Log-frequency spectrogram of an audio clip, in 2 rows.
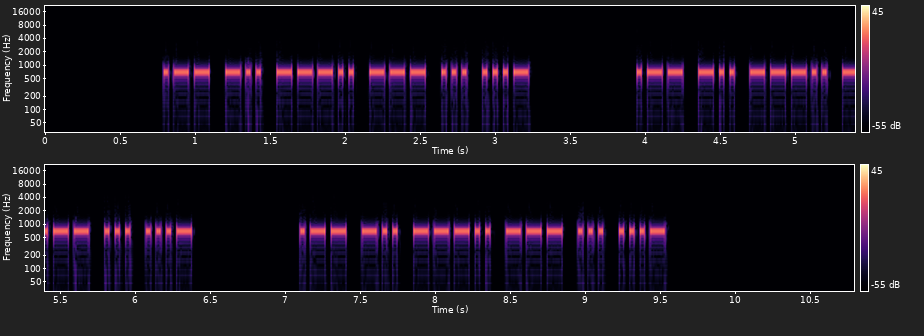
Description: Morse code, heard as a keyed tone, about 36 wpm, 700 Hz. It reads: WD8OSV WD8OSV WD8OSV
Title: USA Call Signs - 6 Characters - Repeated 3x - 35wpm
